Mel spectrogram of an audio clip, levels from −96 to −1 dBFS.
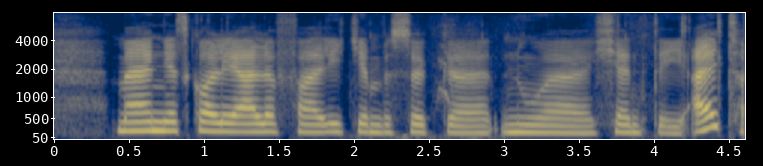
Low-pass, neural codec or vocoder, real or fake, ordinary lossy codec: none; none; real; none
